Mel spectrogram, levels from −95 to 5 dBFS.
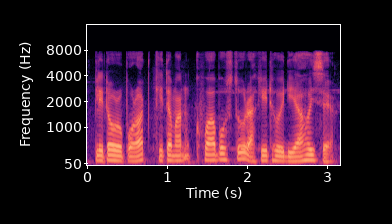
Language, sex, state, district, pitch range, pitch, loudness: Assamese, male, Assam, Kamrup Metropolitan, 115-135 Hz, 130 Hz, -16 LUFS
